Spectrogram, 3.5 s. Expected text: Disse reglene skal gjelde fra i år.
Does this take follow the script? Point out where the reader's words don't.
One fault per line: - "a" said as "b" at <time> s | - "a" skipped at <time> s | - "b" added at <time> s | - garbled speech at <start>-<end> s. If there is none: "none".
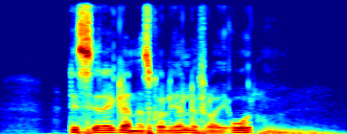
none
